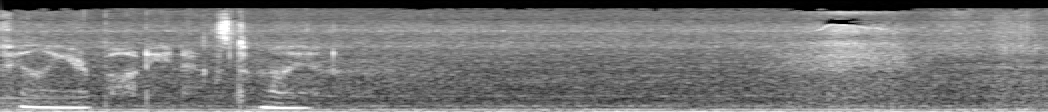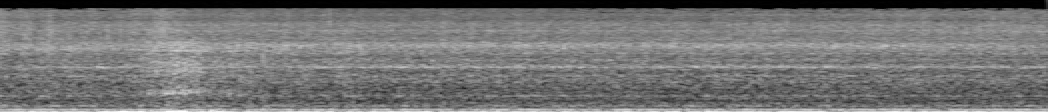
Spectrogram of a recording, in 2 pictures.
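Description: The musical intro ends in the first second or so, then a steady ambient noise bed takes over: a low hum with an even hiss. Two faint, brief soft noises come about four and six seconds in.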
